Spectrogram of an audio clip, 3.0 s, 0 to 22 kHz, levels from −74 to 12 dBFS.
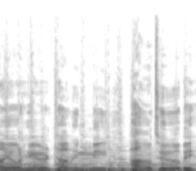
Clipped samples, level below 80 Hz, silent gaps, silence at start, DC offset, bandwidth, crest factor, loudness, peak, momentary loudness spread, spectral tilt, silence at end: under 0.1%; -46 dBFS; none; 0 s; under 0.1%; 18.5 kHz; 18 dB; -19 LUFS; 0 dBFS; 4 LU; -6 dB/octave; 0 s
